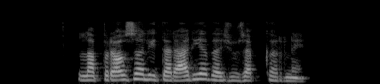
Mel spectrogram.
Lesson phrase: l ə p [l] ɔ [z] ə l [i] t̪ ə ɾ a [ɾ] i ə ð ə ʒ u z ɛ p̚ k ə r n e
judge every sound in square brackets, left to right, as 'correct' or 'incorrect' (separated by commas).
incorrect, correct, correct, correct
